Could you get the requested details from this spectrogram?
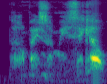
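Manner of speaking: hushed whisper so nothing hears; whispered fright at a distant scream. Real, not acted. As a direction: whisper it, afraid to be heard. Hears screaming in haunted place.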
